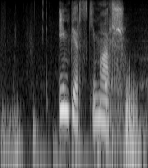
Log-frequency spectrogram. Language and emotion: Russian, neutral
